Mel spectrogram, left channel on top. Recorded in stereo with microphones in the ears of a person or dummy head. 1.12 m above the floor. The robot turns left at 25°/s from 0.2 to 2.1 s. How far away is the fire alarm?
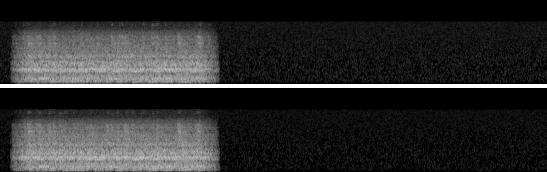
I don't hear a fire alarm.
